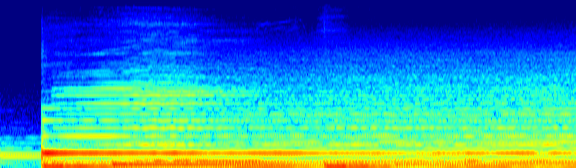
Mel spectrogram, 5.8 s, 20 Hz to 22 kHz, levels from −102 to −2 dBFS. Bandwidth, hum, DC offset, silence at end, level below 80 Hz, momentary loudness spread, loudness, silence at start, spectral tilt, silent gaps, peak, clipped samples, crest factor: 4.7 kHz; none; under 0.1%; 0 s; -32 dBFS; 9 LU; -24 LUFS; 0 s; -10.5 dB/octave; none; -8 dBFS; under 0.1%; 16 dB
